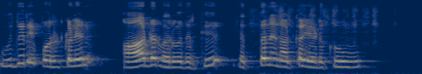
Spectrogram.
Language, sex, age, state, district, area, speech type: Tamil, female, 60+, Tamil Nadu, Namakkal, rural, read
